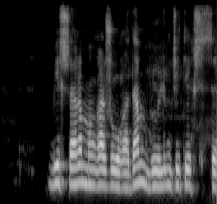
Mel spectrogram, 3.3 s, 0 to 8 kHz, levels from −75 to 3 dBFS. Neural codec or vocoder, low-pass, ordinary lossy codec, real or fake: codec, 24 kHz, 3.1 kbps, DualCodec; 7.2 kHz; none; fake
